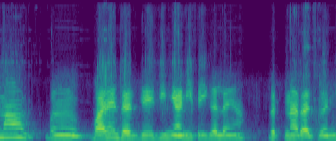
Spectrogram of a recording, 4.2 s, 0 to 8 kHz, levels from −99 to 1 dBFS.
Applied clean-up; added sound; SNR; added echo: neural separator model SepFormer DNS4.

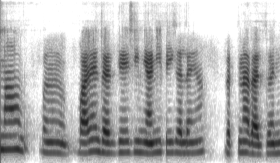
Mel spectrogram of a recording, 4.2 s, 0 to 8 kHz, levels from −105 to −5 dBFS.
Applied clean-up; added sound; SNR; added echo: neural mask model DeepFilterNet 3.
